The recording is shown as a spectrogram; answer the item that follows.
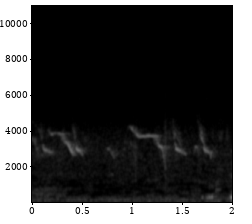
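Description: Faint birds chirping: a scatter of short, high, falling chirps in quick succession.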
